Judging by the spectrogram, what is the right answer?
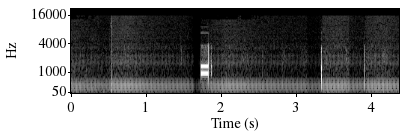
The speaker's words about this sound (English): We heard one touch tone.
